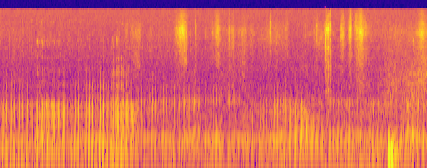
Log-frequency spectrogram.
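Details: Tiny male kitten Marmalade, fascinated by water, purring indoors; a deep, steady rumble that eases after two seconds, with scattered soft rustles and a sharp thump near the end.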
